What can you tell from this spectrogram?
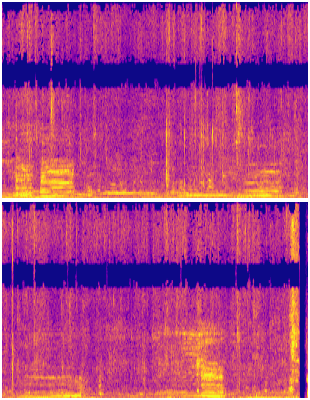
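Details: Many giant cattle being unloaded from a truck, one having turned wild earlier; a series of loud, drawn-out lowing moos, some level and some rising then falling, overlapping from several animals, with background rumble and faint voices.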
